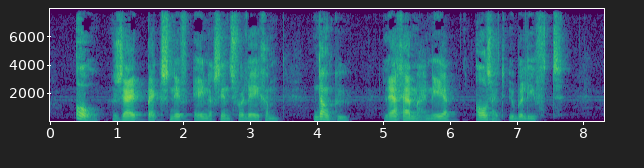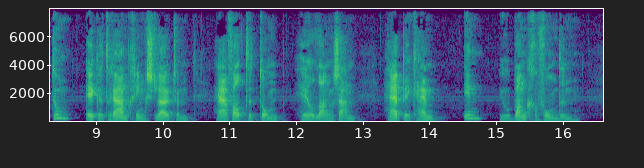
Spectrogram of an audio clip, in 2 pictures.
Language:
Dutch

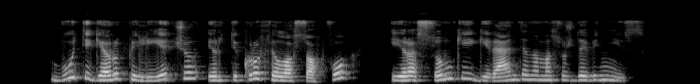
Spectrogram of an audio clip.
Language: Lithuanian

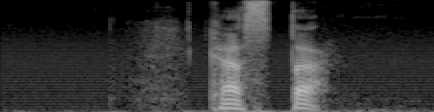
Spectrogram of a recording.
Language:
Swedish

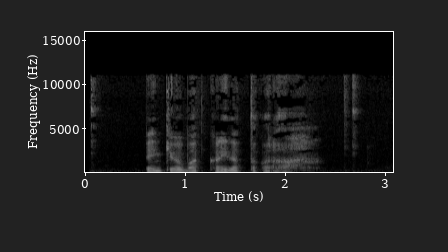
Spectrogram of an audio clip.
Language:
Japanese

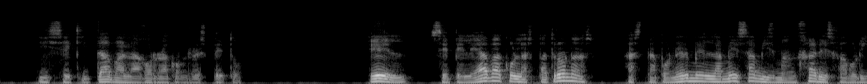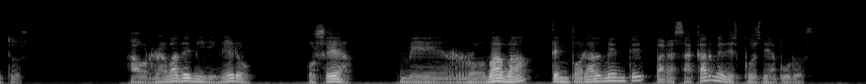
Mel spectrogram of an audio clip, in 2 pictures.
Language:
Spanish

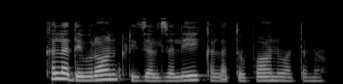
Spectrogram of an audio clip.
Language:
Pashto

